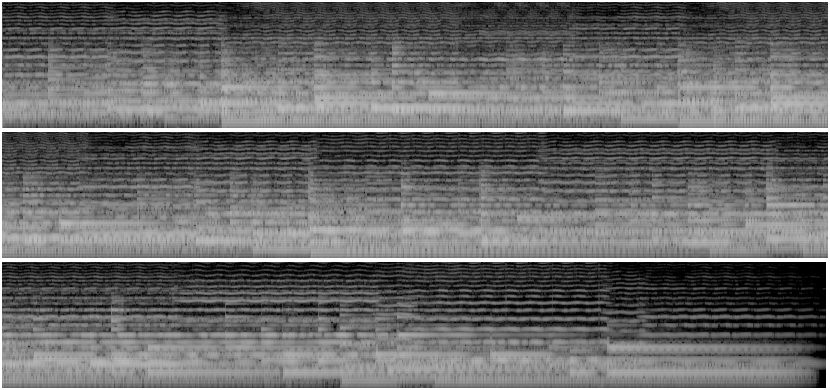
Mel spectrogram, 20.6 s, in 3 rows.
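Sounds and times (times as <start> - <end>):
Wurlitzer electric piano pop music: 0.0 - 20.6.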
